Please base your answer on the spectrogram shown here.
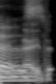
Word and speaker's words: NatHERS: I never quite know how to pronounce that, but I think it's called, No, me neither. yeah, you say Natters. NATHERS.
